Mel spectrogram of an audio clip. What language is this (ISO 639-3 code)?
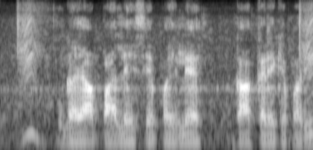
bho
